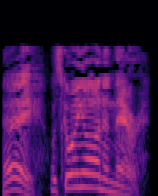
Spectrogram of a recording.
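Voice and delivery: a neighbor shouting in alarm; shout from outside. Acted. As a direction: call through the garage door. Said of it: "a shout from outside".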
